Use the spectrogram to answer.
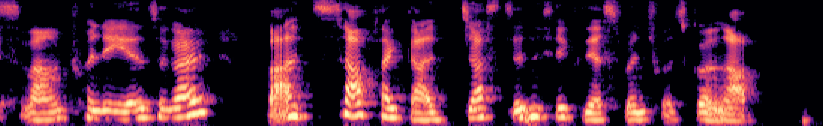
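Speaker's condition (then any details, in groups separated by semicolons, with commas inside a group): Ataxic cerebral palsy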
